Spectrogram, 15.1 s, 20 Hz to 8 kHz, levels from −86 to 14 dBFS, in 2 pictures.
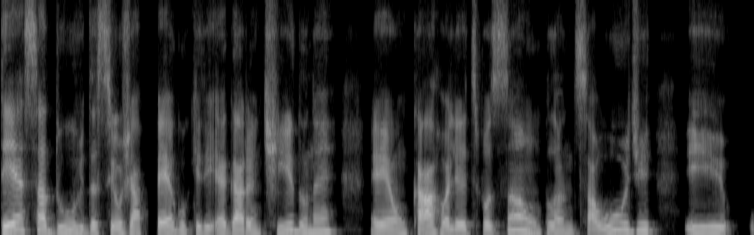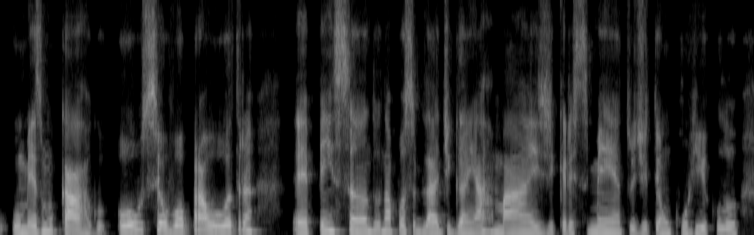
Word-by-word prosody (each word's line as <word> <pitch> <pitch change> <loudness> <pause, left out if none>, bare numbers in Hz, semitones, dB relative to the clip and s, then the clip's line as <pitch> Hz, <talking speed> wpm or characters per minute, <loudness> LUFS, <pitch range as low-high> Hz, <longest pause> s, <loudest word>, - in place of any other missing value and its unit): ter 195 - +7
essa 230 0 +4
dúvida 175 -4 -1
se 150 +4 -2
eu 165 -1 +1
já 160 0 0
pego 190 +6 +1
o - - -11
que 200 -1 -5
l 175 0 -3
é 155 0 +1
garantido, 160 +8 +1
né, 200 +2 -1 0.3
eh, 145 -1 +2
1 145 +1 -2
carro 180 +2 +4
ali 150 0 +1
à 145 - +3
disposição, 160 - 0
um 150 - -7
plano 145 -1 -3
de 135 - -9
saúde 215 - 0 0.3
e 180 0 +1
o 195 +3 -10 0.3
o 175 - 0
mesmo 185 +4 +1
cargo. 150 -7 +2
Ou 205 +5 +3
se 230 - -1
eu 230 - +3
vou 200 +2 +2
pra 210 - +3
outra, 215 +3 +1 0.4
eh, 170 +1 +2
pensando 210 +1 +1
na 210 0 +1
possibilidade 195 -3 -2
de 190 - -5
ganhar 175 +2 -2
mais, 175 -2 0
de 155 - -8
crescimento, 175 +1 -3
de 150 +1 -8
ter 160 - -4
um 160 0 -3
currículo 155 -2 -4
180 Hz, 185 wpm, -23 LUFS, 155-205 Hz, 0.4 s, ter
